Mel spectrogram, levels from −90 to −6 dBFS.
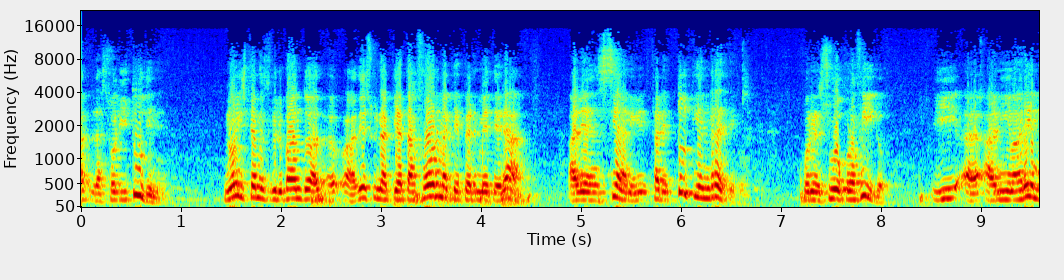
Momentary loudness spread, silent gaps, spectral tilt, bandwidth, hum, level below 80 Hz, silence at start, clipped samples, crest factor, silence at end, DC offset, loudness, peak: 11 LU; none; -7 dB/octave; 13.5 kHz; none; -46 dBFS; 0 s; under 0.1%; 10 dB; 0 s; under 0.1%; -15 LUFS; -6 dBFS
